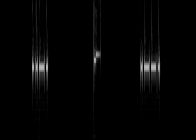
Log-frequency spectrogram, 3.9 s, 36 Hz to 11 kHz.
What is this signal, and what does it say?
Morse code, heard as a keyed tone, about 35 wpm, 700 Hz. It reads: F P
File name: Single-Letter-Number-35wpm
